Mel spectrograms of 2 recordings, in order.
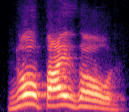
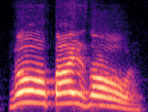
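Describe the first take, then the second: First: "No buy zone" slow and loud, each word punched; firm warning. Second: "No buy zone" higher, slower and louder, "No" hit hardest; emphatic repeat. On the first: Crypto YouTuber warns viewers off buying, stressed. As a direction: stamp out the warning. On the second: Crypto YouTuber repeats his warning, more stressed. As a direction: drive it home even harder. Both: Shown as a demonstration. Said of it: "Don't buy here".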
